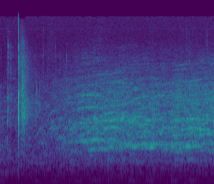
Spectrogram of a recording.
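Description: A starting gun fires once, a sharp crack about a third of a second in, starting a sprint race. Crowd cheering and shouting then builds as the runners go.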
